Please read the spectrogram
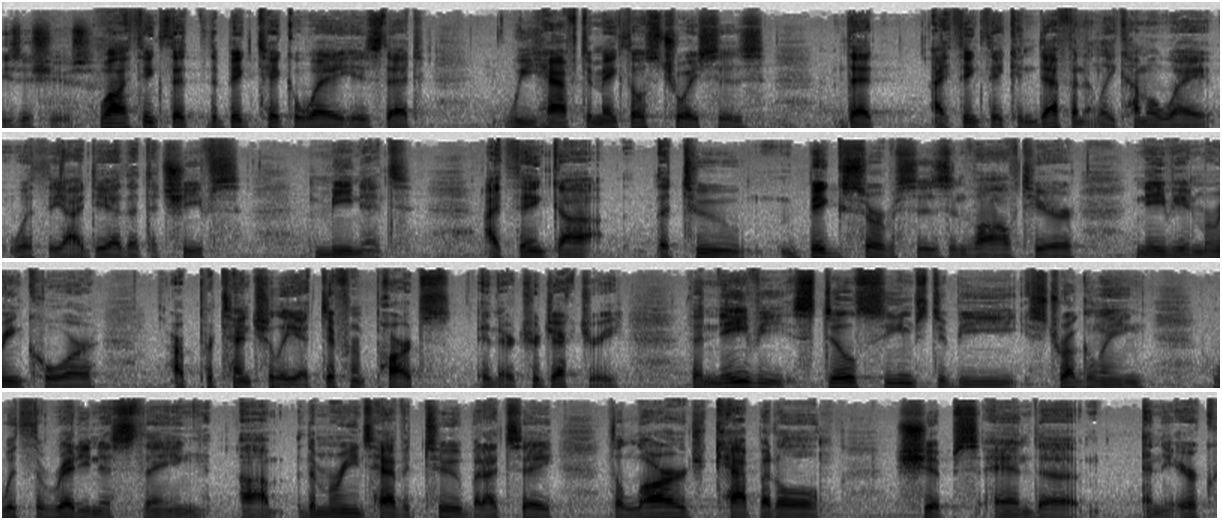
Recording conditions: busy venue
